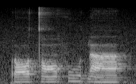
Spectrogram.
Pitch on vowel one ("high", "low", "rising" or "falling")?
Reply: rising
